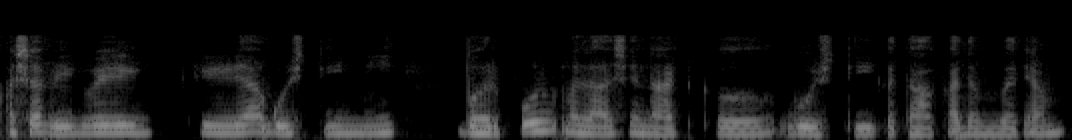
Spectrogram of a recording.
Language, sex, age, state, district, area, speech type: Marathi, female, 18-30, Maharashtra, Amravati, rural, spontaneous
